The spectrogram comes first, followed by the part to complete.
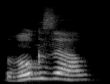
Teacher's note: глухий к перед дзвінким з тому він переходить у парний дзвінкий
